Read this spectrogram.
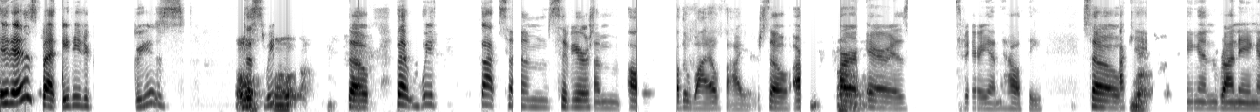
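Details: Adult woman with mild residual aphasia after hemorrhagic strokes from a carotid artery tear; could barely talk afterward, relearned speech with a speech pathologist using singing; about nine years post-stroke.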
